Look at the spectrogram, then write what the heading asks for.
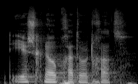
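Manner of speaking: ordinary delivery, nothing marked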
